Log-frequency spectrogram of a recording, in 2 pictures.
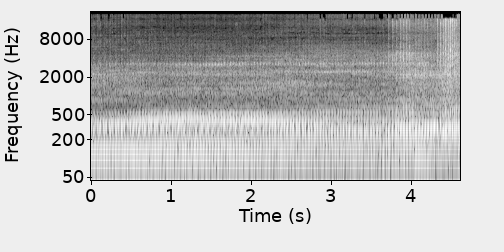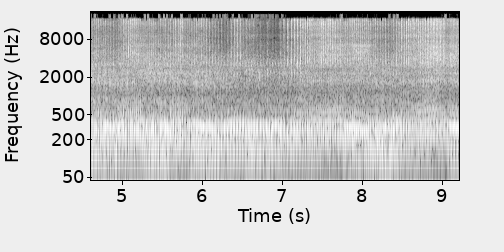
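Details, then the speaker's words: Kawasaki KLX110 with stock carb, cold start, choke on, compared with TTR110: small single revs cleanly, instant crisp throttle response, no bog. "so yeah KLX is right there you can hear it it's crisp it is immediate"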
